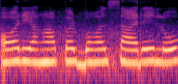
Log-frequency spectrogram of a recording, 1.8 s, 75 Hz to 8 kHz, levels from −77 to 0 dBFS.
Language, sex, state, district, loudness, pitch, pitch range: Hindi, female, Uttar Pradesh, Hamirpur, -11 LUFS, 260 Hz, 255-265 Hz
